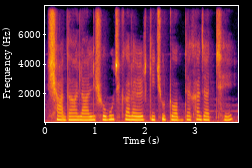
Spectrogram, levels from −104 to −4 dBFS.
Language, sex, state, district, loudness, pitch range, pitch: Bengali, female, West Bengal, Cooch Behar, -20 LUFS, 230-245 Hz, 235 Hz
